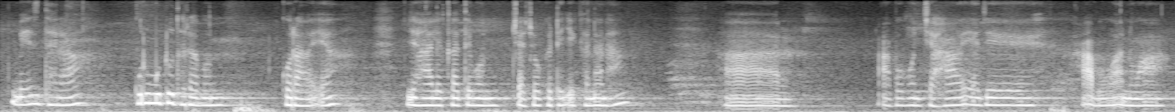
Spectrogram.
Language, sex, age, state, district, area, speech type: Santali, female, 30-45, Jharkhand, Seraikela Kharsawan, rural, spontaneous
